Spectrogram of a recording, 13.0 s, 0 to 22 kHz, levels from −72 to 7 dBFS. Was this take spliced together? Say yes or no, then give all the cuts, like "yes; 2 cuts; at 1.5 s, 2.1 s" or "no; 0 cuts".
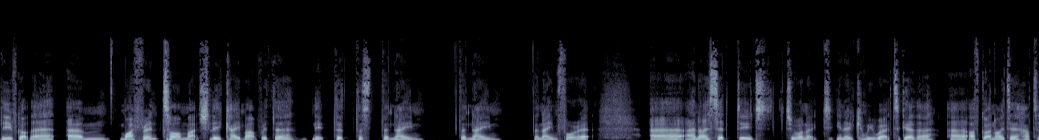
yes; 3 cuts; at 5.7 s, 9.2 s, 11.8 s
